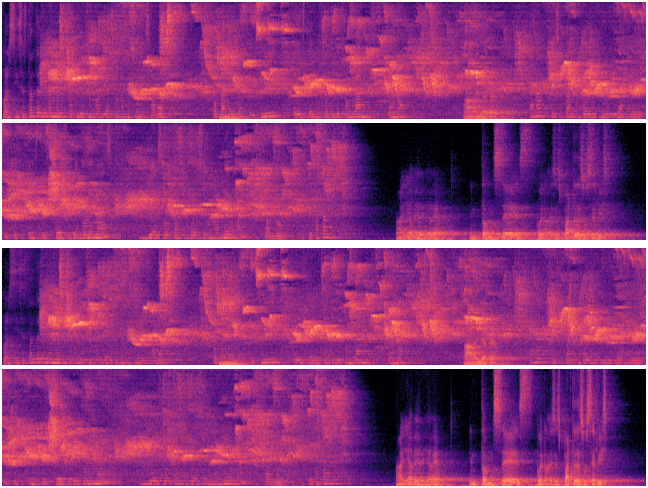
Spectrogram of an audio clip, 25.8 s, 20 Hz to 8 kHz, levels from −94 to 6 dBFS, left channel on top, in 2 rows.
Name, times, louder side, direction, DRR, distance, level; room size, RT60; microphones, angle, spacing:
voice 1, 0.0-3.3 4.2-5.5 5.8-8.1 9.2-9.9 10.5-15.1 15.6-17.8 18.1-18.6 19.0-19.6, left 2 dB, 30° left, 6 dB, 0.3 m, -36 dB
sound 1, 0.7-19.8, right 1 dB, 20° right, 0.7 m, -25 dB
voice 2, 4.3-4.8 9.2-10.0 20.8-21.7 22.2-25.0, right 3 dB, 50° right, 7 dB, 0.4 m, -24 dB
7.6 x 3.8 x 4.5 m, 2.2 s
head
